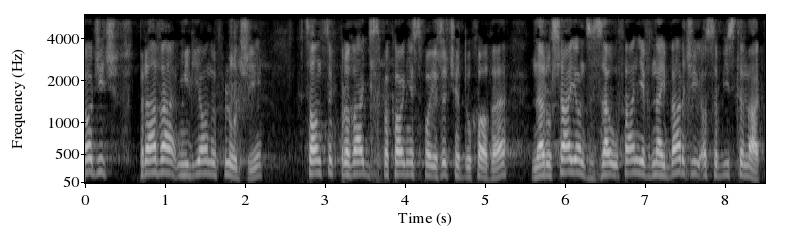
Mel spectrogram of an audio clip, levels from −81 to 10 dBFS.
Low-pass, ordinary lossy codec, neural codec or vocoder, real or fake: 5.4 kHz; none; codec, 24 kHz, 3.1 kbps, DualCodec; fake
